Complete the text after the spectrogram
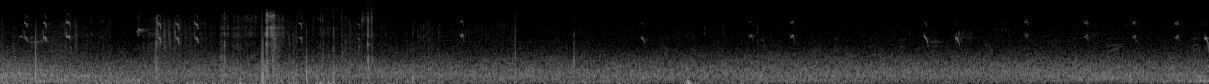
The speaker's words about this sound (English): And the Wild Bird's chittering.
